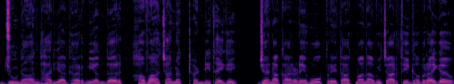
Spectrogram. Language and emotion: Gujarati, fearful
